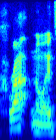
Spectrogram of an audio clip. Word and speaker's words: carotenoids: Carotenoids is one of them. That's how you pronounce that, carotenoids.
